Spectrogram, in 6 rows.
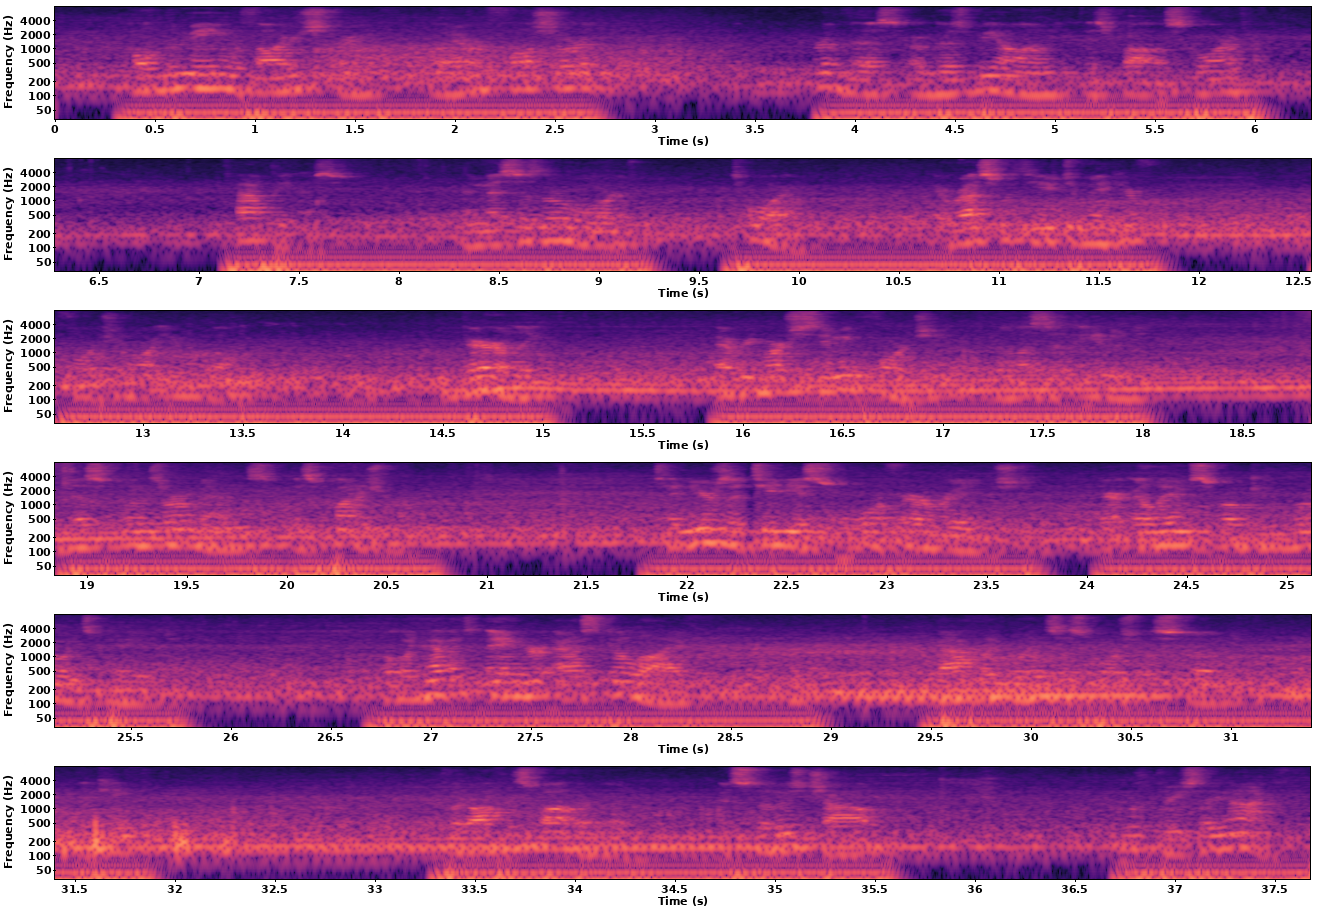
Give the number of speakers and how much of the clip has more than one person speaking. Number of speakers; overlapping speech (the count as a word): one, no overlap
